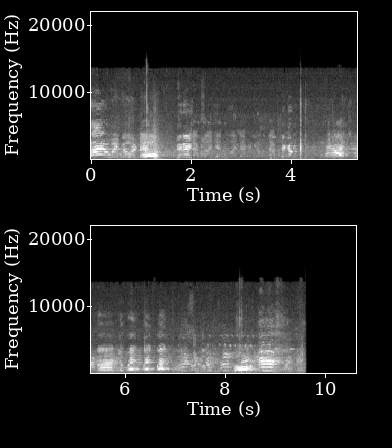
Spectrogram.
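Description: Young men shout and call out from a distance outdoors.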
